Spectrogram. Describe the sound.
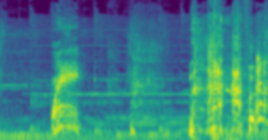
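A person imitates the goose from The Title Goose Game with a short nasal, bending honk, then a second briefer honk, followed by a burst of laughter or talk.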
